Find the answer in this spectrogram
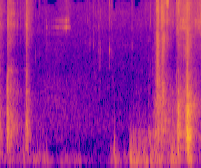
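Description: Skateboard wheels rolling on concrete, then a few sharp wooden knocks near the end as the board is popped for a kickflip attempt.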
